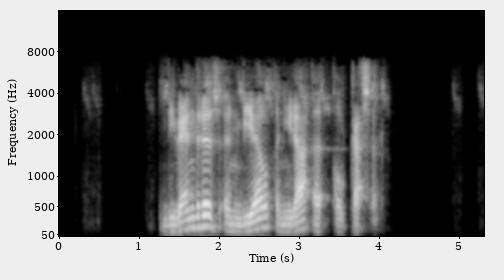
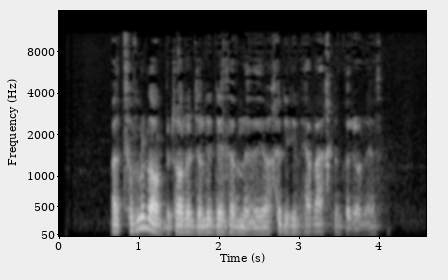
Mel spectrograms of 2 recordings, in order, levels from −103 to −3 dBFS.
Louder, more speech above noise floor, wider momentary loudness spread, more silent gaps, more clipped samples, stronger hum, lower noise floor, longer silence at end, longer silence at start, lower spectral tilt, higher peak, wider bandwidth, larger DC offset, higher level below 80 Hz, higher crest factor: first, -19 LUFS vs -30 LUFS; first, over 70 dB vs 34 dB; about the same, 11 LU vs 13 LU; neither; neither; neither; first, under -90 dBFS vs -64 dBFS; first, 1.25 s vs 0.6 s; first, 1.3 s vs 0.65 s; second, -4 dB/octave vs -6.5 dB/octave; first, -2 dBFS vs -10 dBFS; second, 7.4 kHz vs 11.5 kHz; neither; about the same, -66 dBFS vs -66 dBFS; about the same, 22 dB vs 20 dB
